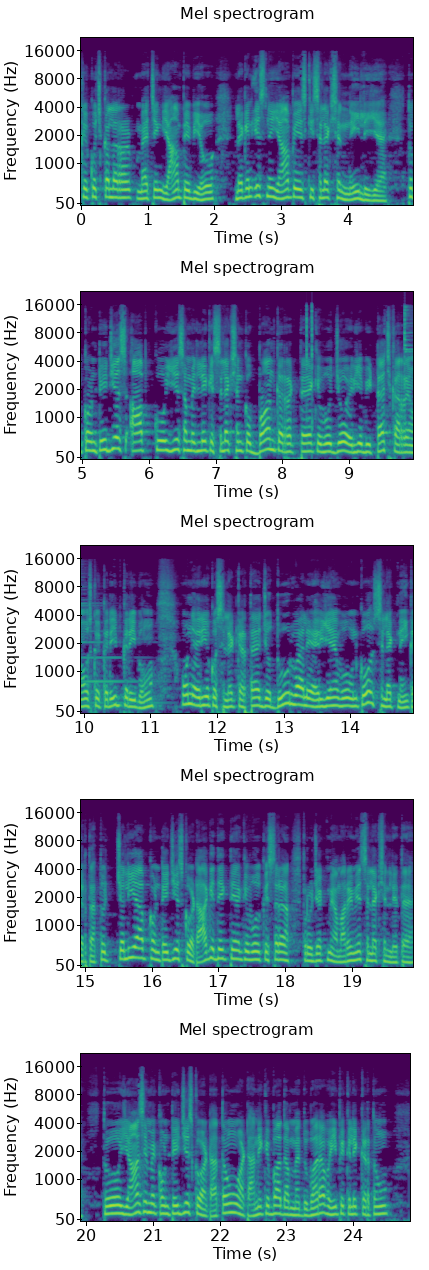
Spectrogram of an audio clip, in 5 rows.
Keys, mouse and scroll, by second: 17.9 d, 22.7 click.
